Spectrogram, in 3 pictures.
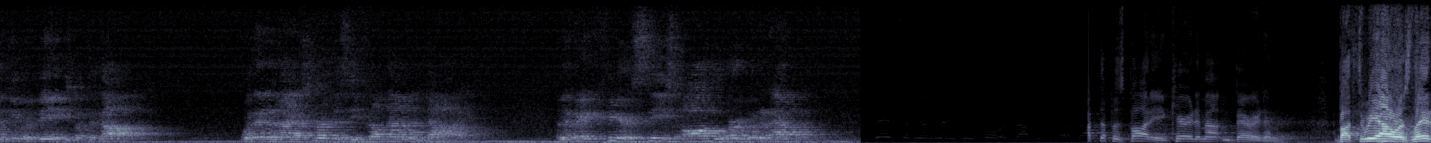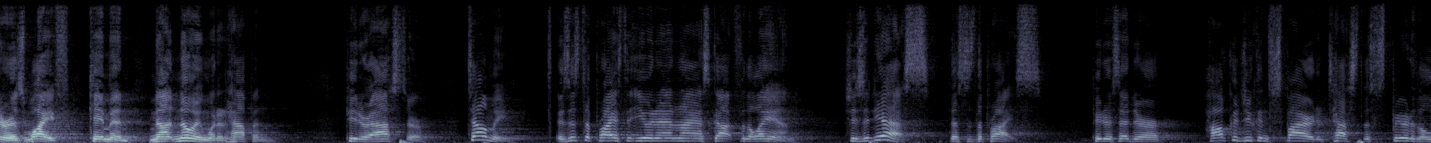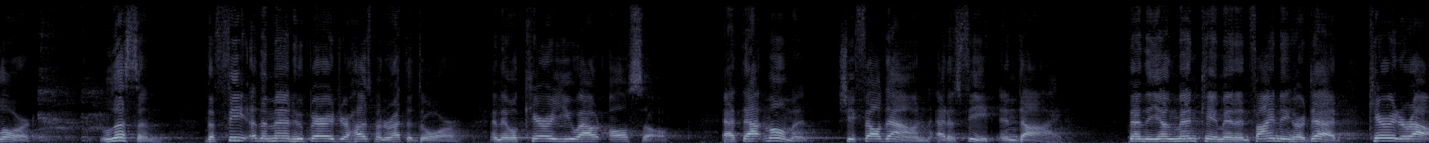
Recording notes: The audio quality is especially poor for the first 1:30. It approves after that but is still not great.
